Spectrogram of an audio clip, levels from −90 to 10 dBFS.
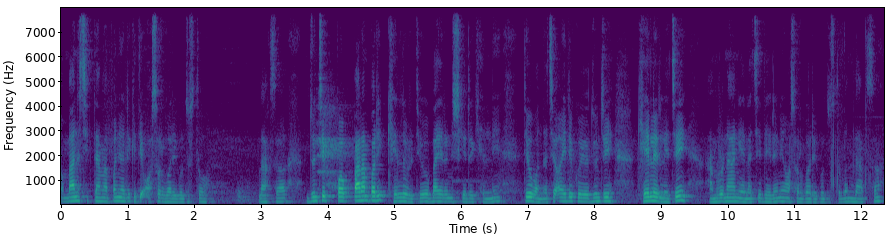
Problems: none marked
